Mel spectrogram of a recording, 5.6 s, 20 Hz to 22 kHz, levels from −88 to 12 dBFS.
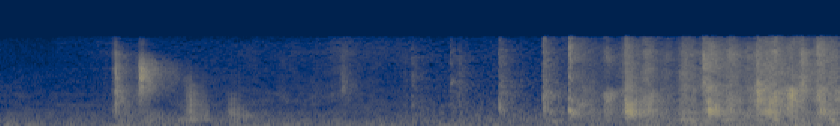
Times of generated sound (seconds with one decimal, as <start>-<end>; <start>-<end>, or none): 0.0-2.7; 3.8-5.6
